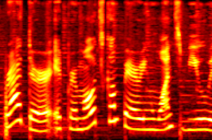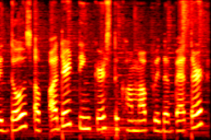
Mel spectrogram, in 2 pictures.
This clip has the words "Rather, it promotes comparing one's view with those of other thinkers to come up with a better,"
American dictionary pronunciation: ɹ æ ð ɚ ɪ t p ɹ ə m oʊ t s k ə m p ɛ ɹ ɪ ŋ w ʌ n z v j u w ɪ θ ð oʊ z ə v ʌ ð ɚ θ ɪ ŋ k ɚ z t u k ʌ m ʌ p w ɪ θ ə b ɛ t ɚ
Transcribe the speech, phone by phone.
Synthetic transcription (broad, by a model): ɹ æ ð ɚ ɪ t p ɹ ə m oʊ t s k ə m p ɛ ɹ ɪ ŋ w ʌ n s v j u w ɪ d oʊ s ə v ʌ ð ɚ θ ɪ ŋ k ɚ s t u k ʌ m ʌ p w ɪ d ə b ɛ t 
